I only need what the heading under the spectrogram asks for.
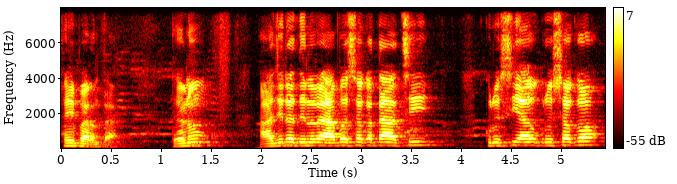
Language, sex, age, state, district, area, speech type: Odia, male, 30-45, Odisha, Jagatsinghpur, urban, spontaneous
